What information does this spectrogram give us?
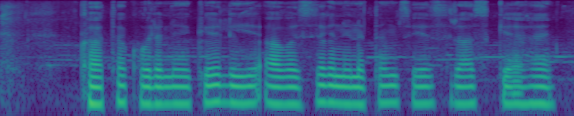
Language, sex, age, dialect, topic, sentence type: Hindi, male, 18-24, Awadhi Bundeli, banking, question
